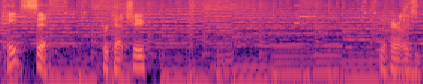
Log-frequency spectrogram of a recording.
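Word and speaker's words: Cait Sith: official Final Fantasy Twitter account was like it's pronounced Kate Sith for Catchy and apparently just broke people's brains.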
